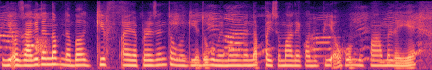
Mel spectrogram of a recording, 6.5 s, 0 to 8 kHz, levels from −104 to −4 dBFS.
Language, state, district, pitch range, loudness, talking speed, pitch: Manipuri, Manipur, Imphal West, 215-230 Hz, -18 LUFS, 140 wpm, 225 Hz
